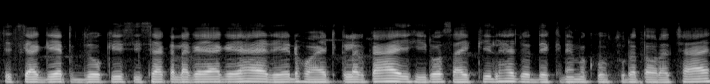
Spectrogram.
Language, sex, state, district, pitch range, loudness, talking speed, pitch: Hindi, male, Chandigarh, Chandigarh, 115-120 Hz, -17 LUFS, 200 wpm, 115 Hz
